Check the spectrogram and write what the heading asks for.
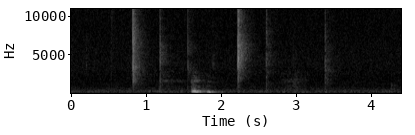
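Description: A baby clapping its hands, about six sharp, irregular claps spread over a few seconds, with a short baby vocalisation near the middle.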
